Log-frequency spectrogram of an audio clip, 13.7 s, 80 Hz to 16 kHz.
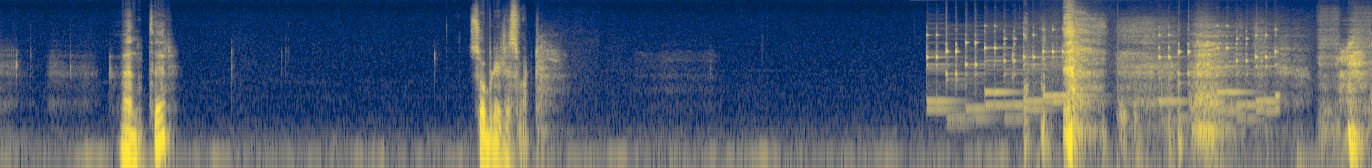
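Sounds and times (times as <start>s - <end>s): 
speech: 1.2s - 1.8s, 4.8s - 5.5s
phone ringing with a bright melodic ringtone: 9.3s - 13.1s.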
